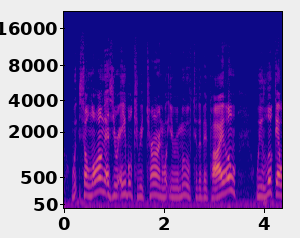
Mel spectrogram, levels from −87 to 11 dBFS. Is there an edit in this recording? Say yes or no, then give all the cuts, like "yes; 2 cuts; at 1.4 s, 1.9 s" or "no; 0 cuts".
no; 0 cuts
